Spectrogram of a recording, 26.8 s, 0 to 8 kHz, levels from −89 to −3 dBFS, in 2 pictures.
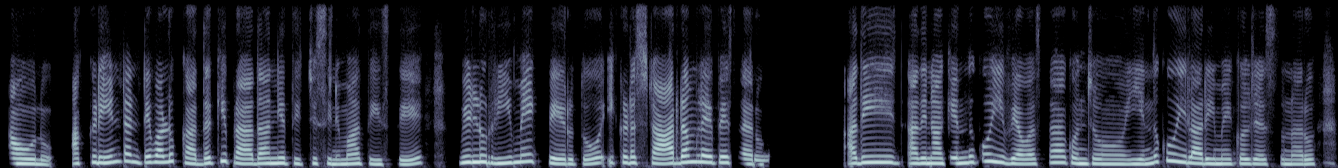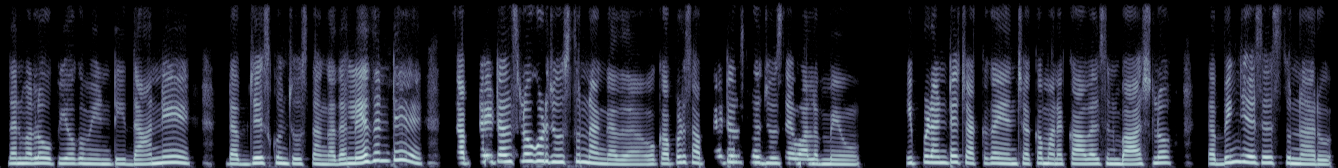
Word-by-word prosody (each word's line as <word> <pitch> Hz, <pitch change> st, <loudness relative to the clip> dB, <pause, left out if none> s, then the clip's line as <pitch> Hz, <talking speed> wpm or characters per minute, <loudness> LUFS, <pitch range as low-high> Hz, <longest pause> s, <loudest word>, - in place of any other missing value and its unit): అవును. 220 Hz, -4 st, +2 dB, 0.3 s
అక్కడేంటంటే, 285 Hz, +3 st, -1 dB
వాళ్ళు 295 Hz, +3 st, +2 dB
కథకి 245 Hz, -, 0 dB
ప్రాధాన్యత 240 Hz, +1 st, +1 dB
ఇచ్చి 235 Hz, +4 st, -6 dB
సినిమా 215 Hz, +1 st, 0 dB, 0.2 s
తీస్తే, 200 Hz, -1 st, -4 dB, 0.5 s
వీళ్ళు 300 Hz, +2 st, +4 dB
రీమేక్ 300 Hz, +6 st, 0 dB
పేరుతో, 215 Hz, -2 st, 0 dB, 0.2 s
ఇక్కడ 270 Hz, +1 st, -2 dB
స్టార్‌డమ్ 245 Hz, +6 st, +2 dB
లేపేసారు. 255 Hz, -8 st, -1 dB, 0.9 s
అది, 275 Hz, +4 st, +2 dB, 0.4 s
అది 245 Hz, +1 st, +2 dB
నాకెందుకో, 255 Hz, +6 st, -1 dB
ఈ -, -, +1 dB
వ్యవస్థ 220 Hz, +3 st, -3 dB, 0.2 s
కొంచెం, 225 Hz, -2 st, 0 dB, 0.4 s
ఎందుకు 300 Hz, +10 st, -2 dB
ఇలా 255 Hz, -3 st, +1 dB
రీమేక్‌లు 220 Hz, 0 st, -1 dB
చేస్తున్నారు 210 Hz, 0 st, -4 dB, 0.4 s
దానివల్ల 240 Hz, 0 st, +2 dB
ఉపయోగం 235 Hz, 0 st, -1 dB
ఏంటి, 215 Hz, +1 st, -2 dB, 0.2 s
దాన్నే 245 Hz, +7 st, +3 dB, 0.6 s
డబ్ 210 Hz, -2 st, -1 dB
జేసుకొని 255 Hz, -1 st, +3 dB
చూస్తాం 225 Hz, -1 st, -2 dB
గదా. 220 Hz, +3 st, +1 dB
లేదంటే, 365 Hz, +6 st, +3 dB, 0.6 s
సబ్‌టైటల్స్‌లో 310 Hz, +6 st, +2 dB
గూడా 350 Hz, -2 st, +4 dB
చూస్తున్నాం 295 Hz, -6 st, +2 dB
గదా, 200 Hz, -1 st, -1 dB, 0.2 s
ఒకప్పుడు 230 Hz, +6 st, -1 dB
సబ్‌టైటల్స్‌లో 285 Hz, +2 st, -2 dB
జూసేవాళ్ళం 225 Hz, -4 st, 0 dB
మేము. 200 Hz, -1 st, -1 dB, 0.6 s
ఇప్పుడంటే 280 Hz, +2 st, +2 dB
చక్కగా, 245 Hz, 0 st, -1 dB
ఎంచక్కా 225 Hz, +1 st, -1 dB
మనకు 220 Hz, -1 st, -1 dB
కావాల్సిన 220 Hz, 0 st, +1 dB
భాషలో 225 Hz, +5 st, +1 dB, 0.5 s
డబ్బింగ్ 270 Hz, +9 st, +2 dB
జేసేస్తున్నారు 250 Hz, -7 st, +1 dB
240 Hz, 110 wpm, -23 LUFS, 220-280 Hz, 0.9 s, వీళ్ళు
